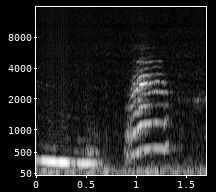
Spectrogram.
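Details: Ragdoll cats Ao and Aki, aged one year and nine months, chattering back after hearing birdsong: a low falling tone, then one bright harmonic chirp that wavers and rises briefly before fading.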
